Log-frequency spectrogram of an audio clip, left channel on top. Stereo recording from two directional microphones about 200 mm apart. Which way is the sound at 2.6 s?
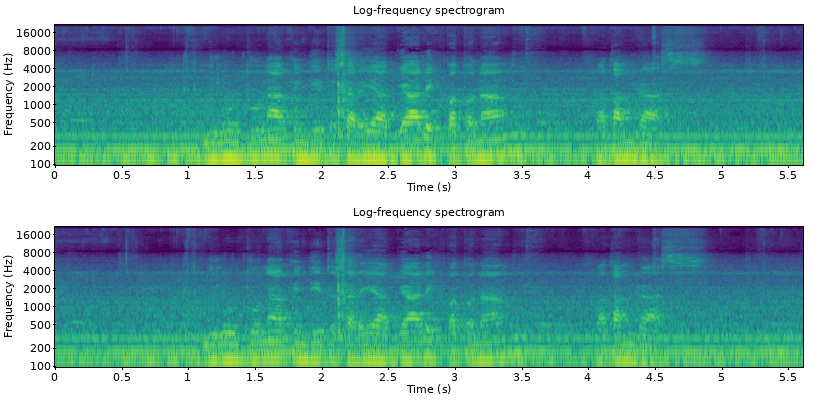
45° left (ahead or behind).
